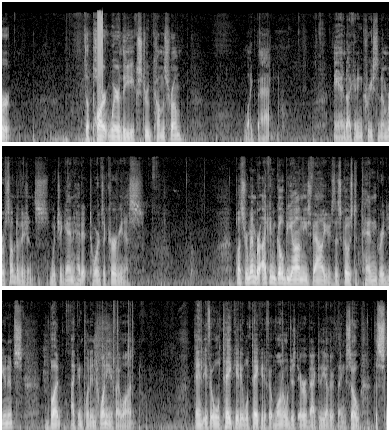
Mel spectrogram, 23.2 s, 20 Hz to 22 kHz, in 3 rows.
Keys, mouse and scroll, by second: 0.5 ,, 4.5-5.0 drag, 7.4-9.4 drag, 9.8 click, 10.8 click, 11.4 click, 17.7 KP_2, 17.9 KP_0, 18.1 KP_Enter, 19.5 a, 20.2 s, 20.2-22.2 right drag.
